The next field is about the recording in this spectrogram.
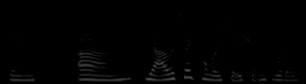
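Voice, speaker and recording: A woman with an American accent uses an ordinary speaking voice at medium pitch. Her pace is moderate and her intonation fairly even. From Texas. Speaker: church member. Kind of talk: panel discussion. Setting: church.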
